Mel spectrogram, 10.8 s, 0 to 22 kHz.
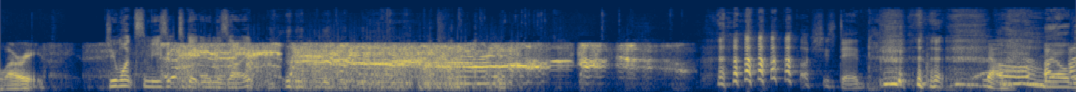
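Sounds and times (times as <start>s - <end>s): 
speech: 0.0s - 5.1s, 7.2s - 10.7s
woman's long strained primal scream over a phone line: 1.4s - 6.9s
woman's breathy laughter: 1.6s - 7.9s.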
